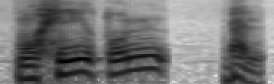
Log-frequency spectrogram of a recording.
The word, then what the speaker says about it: محيط بل: Muhitun bal. This is usually pronounced muhitun bal. But because we have tanween and we have a ba, we say it muhitun bal.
